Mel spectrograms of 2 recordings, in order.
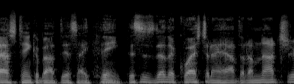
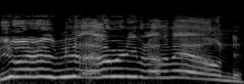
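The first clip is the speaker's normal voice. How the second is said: very high, shrill, mocking heckling jab; 4 dB louder than usual. Retelling what people say to first-pitch throwers, imitating people heckling. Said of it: "That's a good impression of people".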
